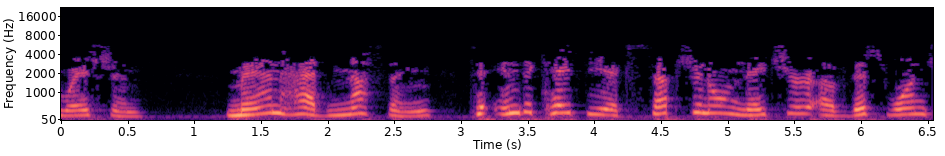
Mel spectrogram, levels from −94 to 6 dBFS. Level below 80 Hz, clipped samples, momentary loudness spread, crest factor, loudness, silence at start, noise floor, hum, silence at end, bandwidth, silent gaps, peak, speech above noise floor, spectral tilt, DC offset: -50 dBFS; under 0.1%; 12 LU; 18 dB; -23 LUFS; 0 s; -63 dBFS; none; 0 s; 5.2 kHz; none; -6 dBFS; 40 dB; -7 dB/octave; under 0.1%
